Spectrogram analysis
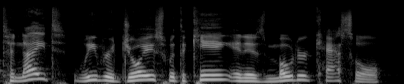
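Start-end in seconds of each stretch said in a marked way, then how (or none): none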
